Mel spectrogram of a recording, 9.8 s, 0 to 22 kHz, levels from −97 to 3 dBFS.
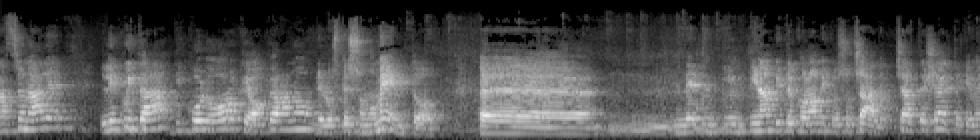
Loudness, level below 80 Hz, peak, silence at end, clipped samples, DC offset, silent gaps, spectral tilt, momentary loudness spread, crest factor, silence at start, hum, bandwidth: -20 LUFS; -76 dBFS; 0 dBFS; 0 s; under 0.1%; under 0.1%; none; -3 dB/octave; 14 LU; 20 dB; 0 s; none; 14.5 kHz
